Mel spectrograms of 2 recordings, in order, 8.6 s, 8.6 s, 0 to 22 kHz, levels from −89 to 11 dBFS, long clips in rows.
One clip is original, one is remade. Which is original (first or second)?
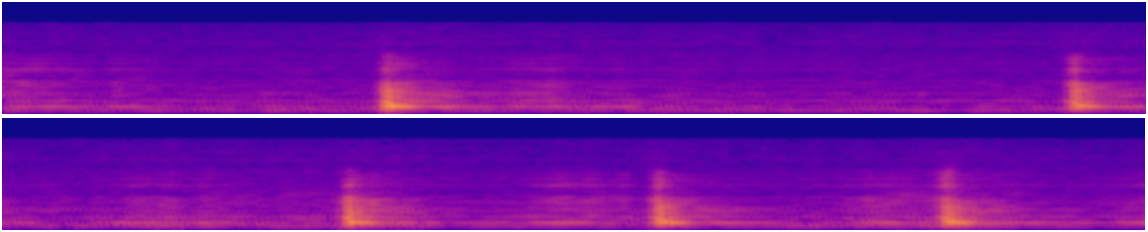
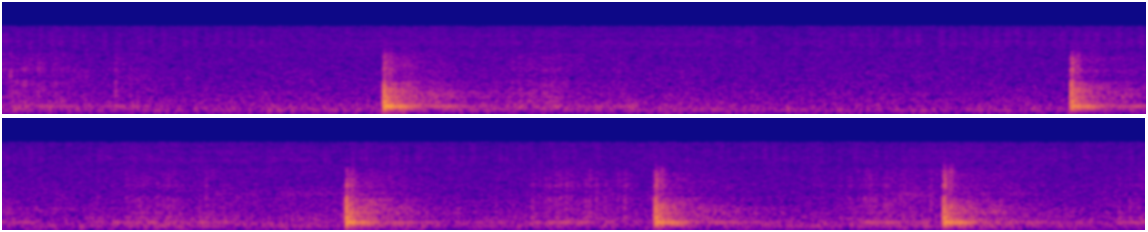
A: second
